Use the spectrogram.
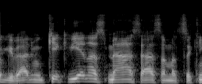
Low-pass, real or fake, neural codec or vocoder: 10.8 kHz; real; none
